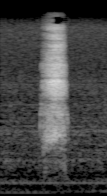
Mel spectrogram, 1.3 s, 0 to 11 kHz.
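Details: Eurasian eagle-owl in the Eifel, Germany, recorded 3 May 2014: one short, breathy rasping hiss lasting about a third of a second against a quiet background.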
